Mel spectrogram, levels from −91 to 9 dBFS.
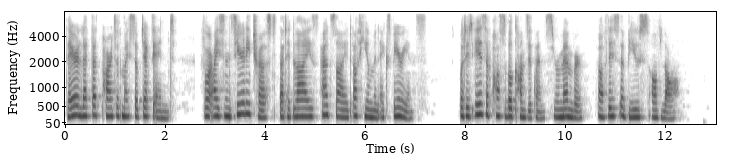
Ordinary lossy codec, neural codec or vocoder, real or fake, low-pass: AAC, 48 kbps; none; real; 7.2 kHz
